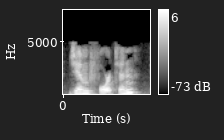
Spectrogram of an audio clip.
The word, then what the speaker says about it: Jim Fortin: So today, I have a very special guest, Jim Fortin.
